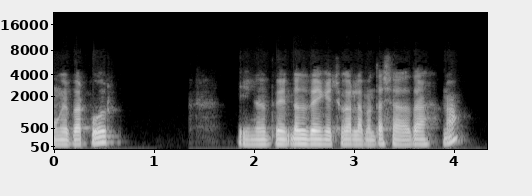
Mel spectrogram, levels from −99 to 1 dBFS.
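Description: No technical faults are audible.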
